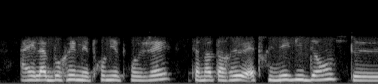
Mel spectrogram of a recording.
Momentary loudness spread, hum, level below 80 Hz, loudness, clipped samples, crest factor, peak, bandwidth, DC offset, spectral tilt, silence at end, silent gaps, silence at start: 5 LU; none; -64 dBFS; -18 LUFS; under 0.1%; 14 dB; -2 dBFS; 3.8 kHz; 0.3%; -10 dB/octave; 0 s; none; 0.2 s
